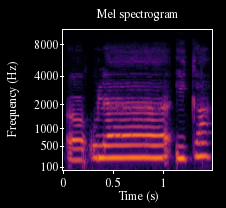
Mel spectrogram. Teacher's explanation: اولئک یہاں پر مد لازم ہے، اس کو تقریباً 5 الف کے برابر کھینچ کر پڑھنا ہوگا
